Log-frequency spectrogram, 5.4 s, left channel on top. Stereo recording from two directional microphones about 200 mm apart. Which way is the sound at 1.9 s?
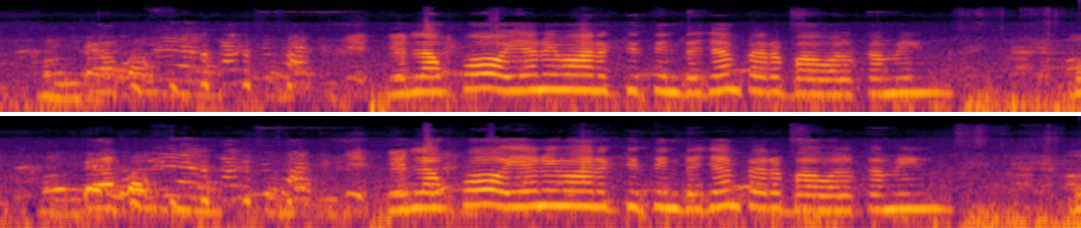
5° right (ahead or behind).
